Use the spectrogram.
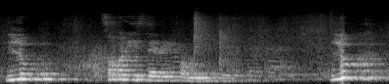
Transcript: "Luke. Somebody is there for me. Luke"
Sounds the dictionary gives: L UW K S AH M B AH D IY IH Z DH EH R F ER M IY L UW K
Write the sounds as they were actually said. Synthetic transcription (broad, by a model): L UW K S AH M B AH D IY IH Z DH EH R F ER M IY L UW K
